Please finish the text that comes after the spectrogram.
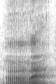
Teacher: In Spanish, we have that trilled R, right? Like the ra, which many people find really hard.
